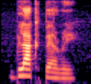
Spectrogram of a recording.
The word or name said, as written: blackberry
